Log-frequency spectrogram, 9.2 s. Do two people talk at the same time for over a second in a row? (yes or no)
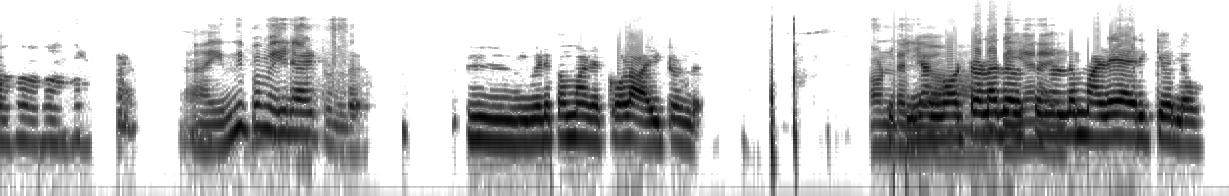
yes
